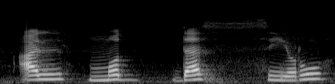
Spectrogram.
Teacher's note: را سیدہ پیش رو، را کے اوپر پیش ہے اس وجہ سے اس کو بھی پر پڑھیں گے۔ یہ رول ہے کہ را کے اوپر زبر یا پیش ہو تو اس کو پر پڑھتے ہیں، یعنی موٹا پڑھتے ہیں، موٹی آواز سے پڑھتے ہیں۔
